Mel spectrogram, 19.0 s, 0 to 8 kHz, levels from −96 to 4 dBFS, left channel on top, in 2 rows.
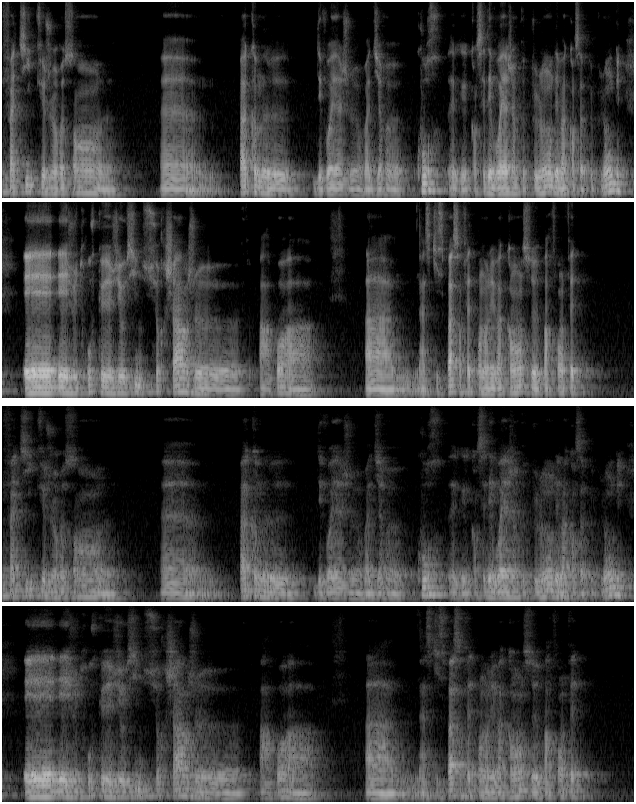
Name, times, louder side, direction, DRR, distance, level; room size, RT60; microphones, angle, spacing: voice 1, 0.0-1.7 2.4-3.1 3.6-4.3 4.7-6.0 6.2-9.3 9.8-13.0 13.3-14.1 14.9-18.1, left 5 dB, 65° left, 8 dB, 0.3 m, -33 dB
3.8 x 2.4 x 2.5 m, 0.84 s
head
